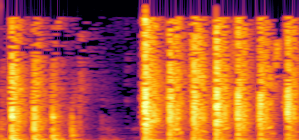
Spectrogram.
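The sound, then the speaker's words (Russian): Hurried knocking on a door: a short burst of loud, sharp raps, a brief pause, then a longer rapid run of knocks at an even pace. “Стук в дверь. Небезопасно, да. Какой стук? Вы можете, как какой? Торопливый,”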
